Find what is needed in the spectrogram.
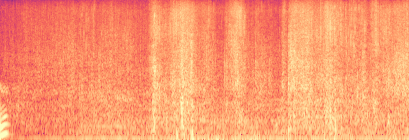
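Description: Sheets of gold reflective foil insulation crinkling in irregular bursts as they are unfolded and handled, over a steady low hum.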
